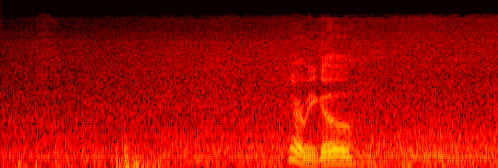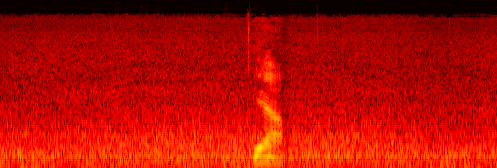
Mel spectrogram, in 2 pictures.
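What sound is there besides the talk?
roaring waterfall, Lower Falls in Rochester NY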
